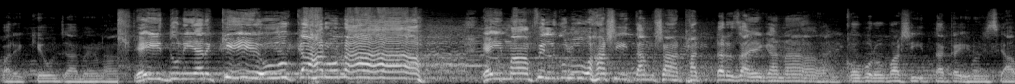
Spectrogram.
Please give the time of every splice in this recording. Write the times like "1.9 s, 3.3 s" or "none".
1.2 s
